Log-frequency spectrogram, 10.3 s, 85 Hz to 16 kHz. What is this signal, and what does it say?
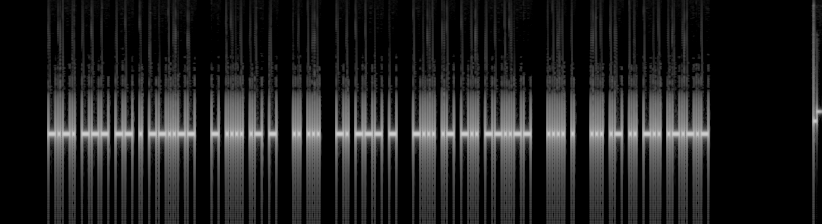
Morse code, heard as a keyed tone, about 40 wpm, 700 Hz. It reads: COME, THAT IS NOT BAD, HE SAID.
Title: Sentences from Top 700 Words 40wpm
